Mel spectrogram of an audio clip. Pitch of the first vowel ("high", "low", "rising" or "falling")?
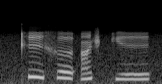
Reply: falling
